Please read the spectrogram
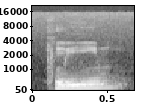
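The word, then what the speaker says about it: kleem: e m first write it down i'll then pronounce it for you have you written it krishnaya can you repeat after me om klim krishna yanama louder thank you okay give her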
